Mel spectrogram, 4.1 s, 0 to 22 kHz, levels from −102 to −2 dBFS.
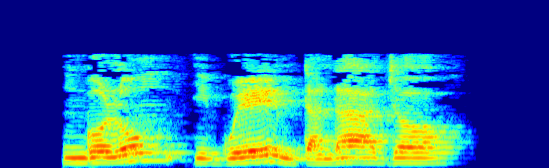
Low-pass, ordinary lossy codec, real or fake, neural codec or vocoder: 7.2 kHz; MP3, 24 kbps; real; none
